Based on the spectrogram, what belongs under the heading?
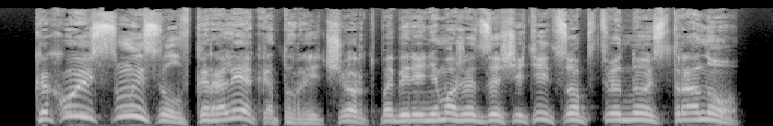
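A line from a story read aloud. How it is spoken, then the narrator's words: Roar. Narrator (Russian): проревел Кленшер или Мустрет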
